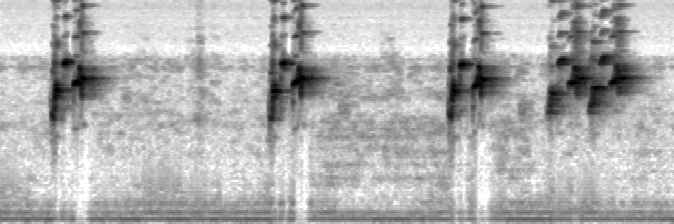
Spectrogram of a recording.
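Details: Loud, clear Sooty-headed bulbul song made of four short, bubbly, warbled phrases about two seconds apart, the last one longer and more complex, with a constant low hum underneath.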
